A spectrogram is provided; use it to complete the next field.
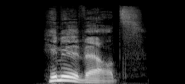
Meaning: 1. skywards (toward the physical sky) 2. heavenward (toward the metaphysical heaven)
- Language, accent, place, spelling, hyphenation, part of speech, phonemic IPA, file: German, Germany, Berlin, himmelwärts, him‧mel‧wärts, adverb, /ˈhɪməlˌvɛʁt͡s/, De-himmelwärts.ogg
